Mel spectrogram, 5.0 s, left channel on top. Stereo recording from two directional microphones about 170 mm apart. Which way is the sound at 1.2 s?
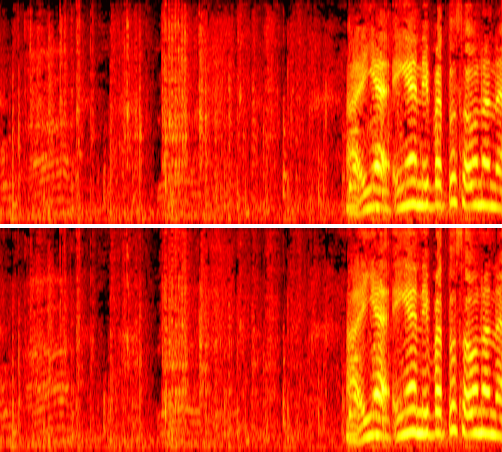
60° left (ahead or behind).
